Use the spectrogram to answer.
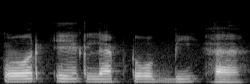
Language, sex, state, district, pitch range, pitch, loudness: Hindi, male, Uttar Pradesh, Saharanpur, 120-130 Hz, 125 Hz, -18 LUFS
